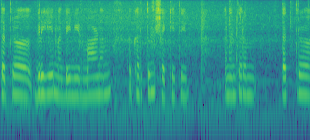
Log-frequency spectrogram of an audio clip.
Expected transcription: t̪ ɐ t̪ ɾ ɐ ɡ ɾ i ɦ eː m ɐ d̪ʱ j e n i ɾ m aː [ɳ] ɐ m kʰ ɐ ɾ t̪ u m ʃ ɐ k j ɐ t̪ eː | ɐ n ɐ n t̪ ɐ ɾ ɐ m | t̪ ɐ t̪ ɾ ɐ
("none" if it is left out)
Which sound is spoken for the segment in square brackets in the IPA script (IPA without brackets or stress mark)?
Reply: ɳ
